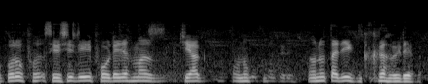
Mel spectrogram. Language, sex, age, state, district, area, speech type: Kashmiri, male, 18-30, Jammu and Kashmir, Kulgam, rural, spontaneous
